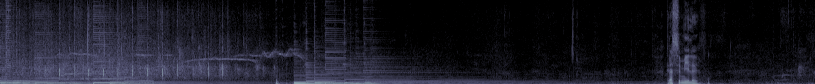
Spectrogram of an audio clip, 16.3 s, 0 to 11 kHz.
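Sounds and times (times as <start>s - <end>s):
audience applause: 0.0s - 5.9s
music: 0.0s - 13.1s
speech: 13.4s - 14.2s.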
